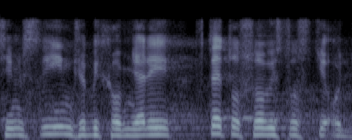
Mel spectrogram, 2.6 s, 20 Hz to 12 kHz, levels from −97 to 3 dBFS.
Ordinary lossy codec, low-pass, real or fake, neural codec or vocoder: MP3, 96 kbps; 7.2 kHz; fake; codec, 16 kHz, 6 kbps, DAC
